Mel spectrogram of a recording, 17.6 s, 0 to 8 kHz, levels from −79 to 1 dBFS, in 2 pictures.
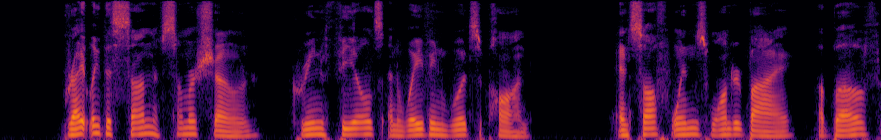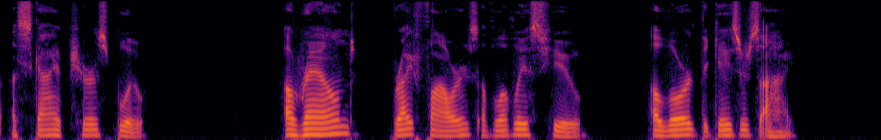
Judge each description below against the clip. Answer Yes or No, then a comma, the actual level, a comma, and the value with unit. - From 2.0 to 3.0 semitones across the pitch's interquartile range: Yes, average, 2.7 semitones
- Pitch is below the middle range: Yes, low, 115 Hz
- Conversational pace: No, slow, 110 wpm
